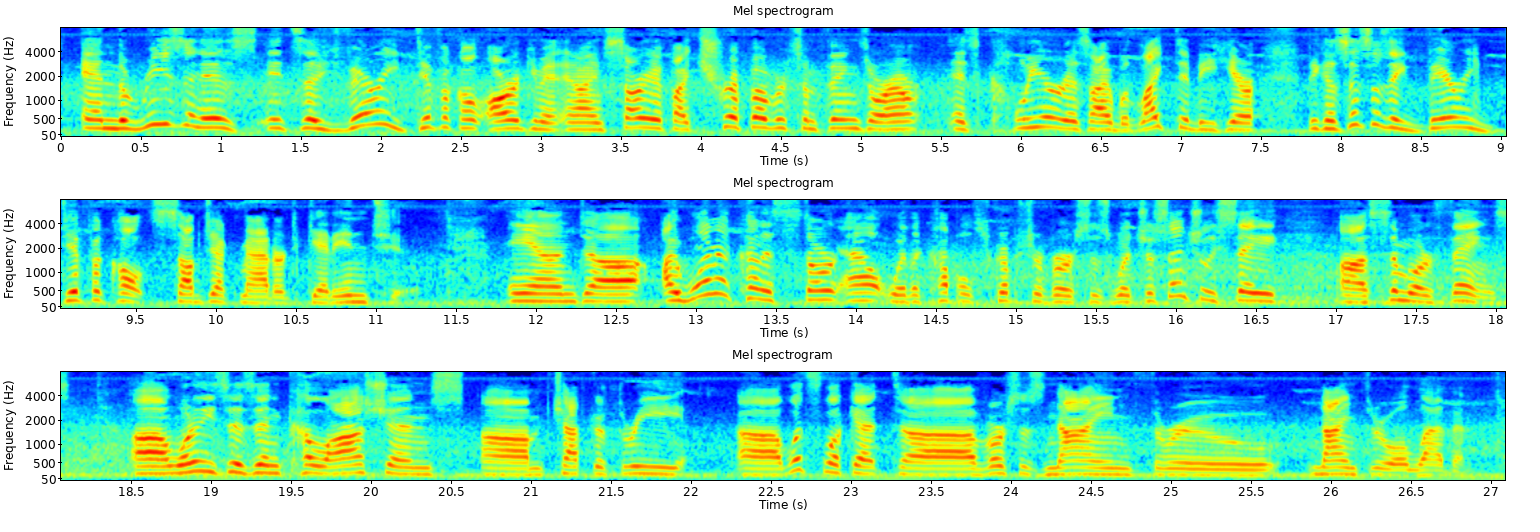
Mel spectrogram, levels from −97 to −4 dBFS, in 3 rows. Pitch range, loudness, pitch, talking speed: 175-235 Hz, -23 LUFS, 200 Hz, 180 wpm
